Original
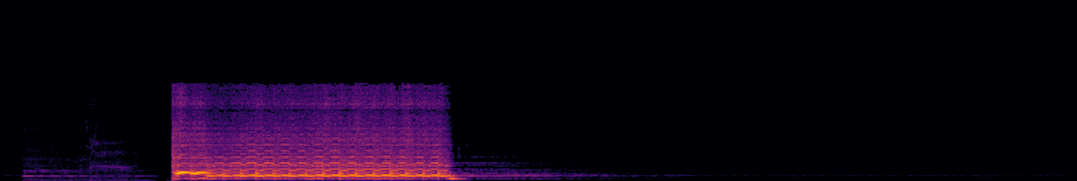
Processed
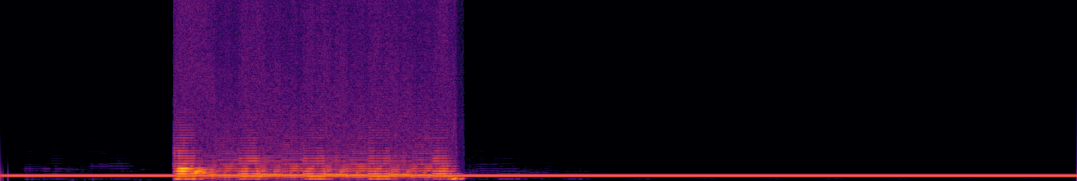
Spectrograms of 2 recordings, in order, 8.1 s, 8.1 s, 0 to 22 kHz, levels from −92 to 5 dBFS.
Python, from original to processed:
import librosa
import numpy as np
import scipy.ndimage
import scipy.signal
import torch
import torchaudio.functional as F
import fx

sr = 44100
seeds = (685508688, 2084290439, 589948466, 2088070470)

p1 = fx.vocoder_arp(x, sr, chord='major triad', root=56, every_ms=162)
p2 = p1 + 0.54 * np.pad(p1, (int(3.2 * sr / 1000.0), 0))[:len(p1)]
p3 = fx.formant_shift(p2, sr, semitones=2)
p4 = fx.quant_dither(p3, sr, seeds[0], bits=6, dither='none')
p5 = p3 + F.gain(torch.from_numpy(p4), -3.0).numpy()
p6 = p5 + 10.0 ** (-25.0 / 20.0) * np.sin(2.0 * np.pi * 710.0 * np.arange(len(p5)) / sr)
p7 = p6 + fx.room_early_taps(p6, sr, ms=(18, 55), db=(-13.5, -10.5), dry=0)
y = F.gain(torch.from_numpy(p7), -5.0).numpy()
